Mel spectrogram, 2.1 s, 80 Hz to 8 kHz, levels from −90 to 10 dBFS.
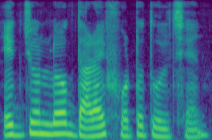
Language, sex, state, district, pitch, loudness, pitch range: Bengali, female, West Bengal, Alipurduar, 195 Hz, -14 LUFS, 175-210 Hz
